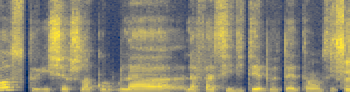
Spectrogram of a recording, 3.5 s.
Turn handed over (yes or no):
yes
